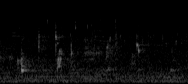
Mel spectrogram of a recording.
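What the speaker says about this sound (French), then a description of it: "En ce moment, l'eau s'écoule sous nos pieds" Faint, sparse drips of water fall inside Jenolan Cave, a few isolated plinks over a quiet, hushed underground background.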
